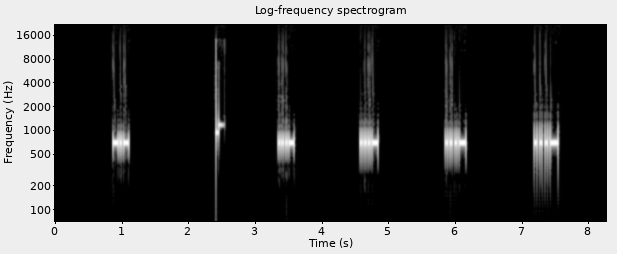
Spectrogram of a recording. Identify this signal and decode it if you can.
Morse code, heard as a keyed tone, about 40 wpm, 700 Hz. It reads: K V V V V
